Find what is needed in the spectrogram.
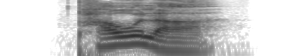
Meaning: a female given name
- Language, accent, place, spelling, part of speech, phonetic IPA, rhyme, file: German, Germany, Berlin, Paula, proper noun, [ˈpaʊ̯la], -aʊ̯la, De-Paula.ogg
